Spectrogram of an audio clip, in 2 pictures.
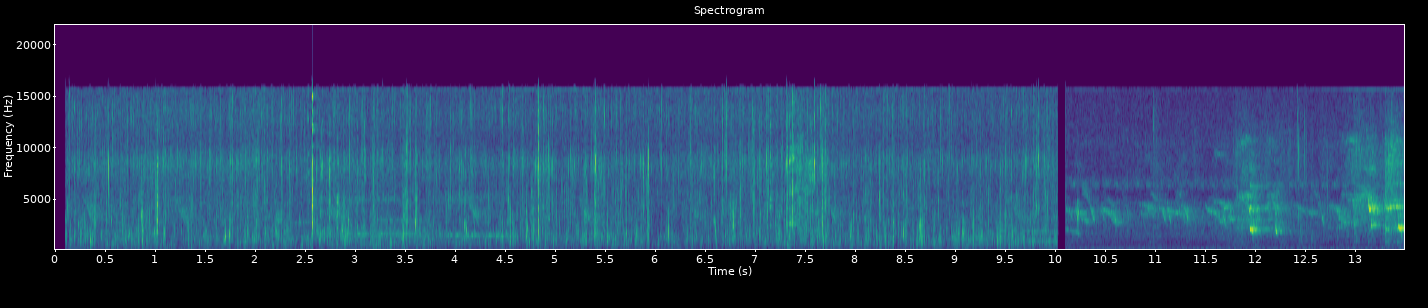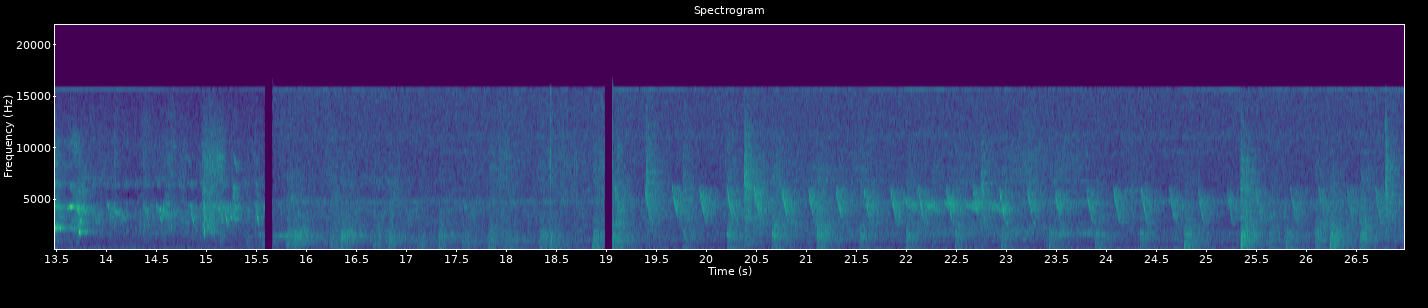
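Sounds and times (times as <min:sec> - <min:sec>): ladle stirring: 0:00.1 - 0:10.0
stew bubbling in a pot: 0:00.1 - 0:10.1
birds chirping: 0:00.3 - 0:26.9.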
